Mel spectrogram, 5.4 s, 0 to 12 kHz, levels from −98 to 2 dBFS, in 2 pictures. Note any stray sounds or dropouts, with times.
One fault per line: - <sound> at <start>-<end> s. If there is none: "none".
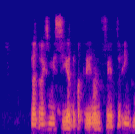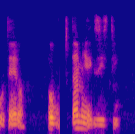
- dropout at 3.9-4.0 s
